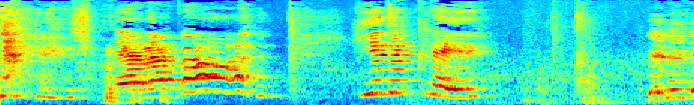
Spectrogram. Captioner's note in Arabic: بالتركية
